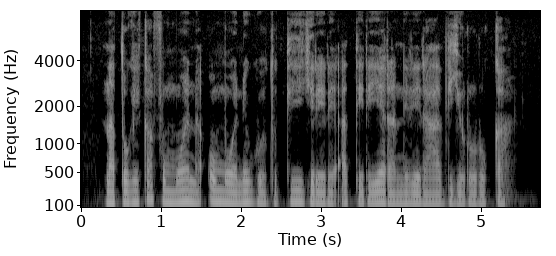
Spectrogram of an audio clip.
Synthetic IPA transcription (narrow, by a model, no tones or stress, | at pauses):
natoɣekafomwɛna̰ʔomwɛneɣwɔtotiːɣeɾeɾɛ̰ʔa̰teɾeɛɾaneɾeɾaːðioɾoɾoka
